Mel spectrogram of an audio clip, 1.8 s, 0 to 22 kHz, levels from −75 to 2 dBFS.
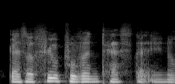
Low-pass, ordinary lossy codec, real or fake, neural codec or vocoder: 7.2 kHz; none; fake; codec, 32 kHz, 1.9 kbps, SNAC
